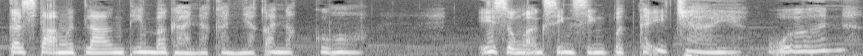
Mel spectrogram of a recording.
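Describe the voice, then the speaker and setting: A woman playing a sickly, loving poor mother in an audio drama, with an Ilocano accent and a weak, breathy, hesitant delivery. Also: fairly high pitch, measured pace, darkish tone, soft background music. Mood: tender, worried.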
